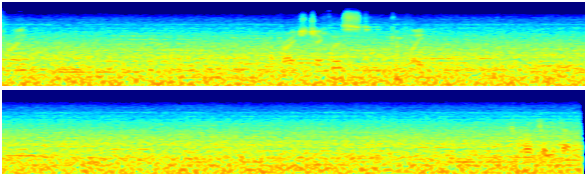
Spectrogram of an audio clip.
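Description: Jet engines drone steadily with a low roar.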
